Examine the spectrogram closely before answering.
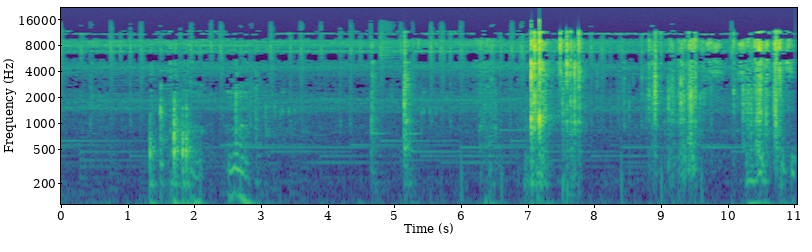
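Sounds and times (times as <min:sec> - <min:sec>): faint background music: 0:00.0 - 0:11.0
kitchen items clattering: 0:01.4 - 0:03.3, 0:06.2 - 0:11.0.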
